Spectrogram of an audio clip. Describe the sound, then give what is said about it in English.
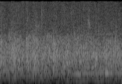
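An audience claps hands in praise at a morning church service, making a loud, dense and continuous wash of applause that holds at an even level throughout. “Give him a good hand clap of praise if you love him this morning.”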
